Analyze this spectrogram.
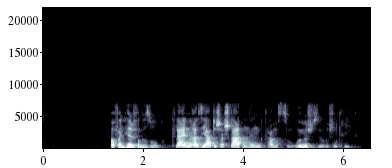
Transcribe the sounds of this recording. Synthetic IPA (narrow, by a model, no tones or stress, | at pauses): ʔaʊfaɪnɦɪlfəɡəzuːχ | kl̥aɪnəa̰zjaːtɪʃɐʃtaːtn̩hɪnkʰaːmɛst͡sʊmʁøːmɪʃz̥yːʁ̞ɪʃn̩kʁ̥iːk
